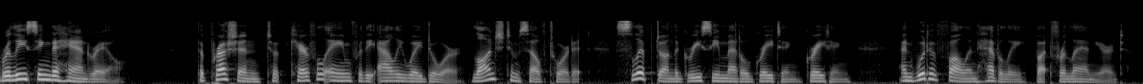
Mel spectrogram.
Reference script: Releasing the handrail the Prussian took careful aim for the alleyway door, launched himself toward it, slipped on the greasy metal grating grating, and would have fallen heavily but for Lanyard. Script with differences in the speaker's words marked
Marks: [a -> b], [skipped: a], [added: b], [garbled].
Releasing the handrail the Prussian took careful aim for the alleyway door, launched himself toward it, slipped on the greasy metal grating grating, and would have fallen heavily but for Lanyard.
